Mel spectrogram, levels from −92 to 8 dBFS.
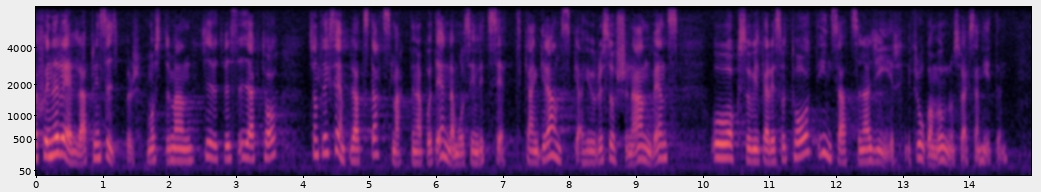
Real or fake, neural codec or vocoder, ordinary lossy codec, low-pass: real; none; none; none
